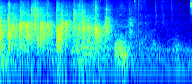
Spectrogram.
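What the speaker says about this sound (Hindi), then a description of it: "एक बार जोरदार तालियों के साथ उनका स्वागत." An audience claps to welcome a village head onto the stage at a national celebration event, a loud burst of applause that gradually fades and thins out, followed by a brief quiet before a sharp sound at the end.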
